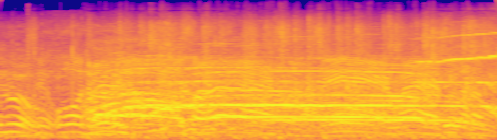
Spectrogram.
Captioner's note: cheers and applause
